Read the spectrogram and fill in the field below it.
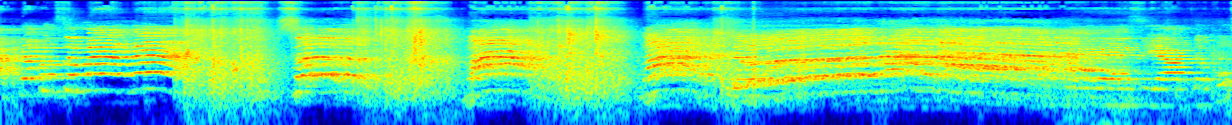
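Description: Schoolchildren in a classroom clap a rhythmic 'tepuk semangat' pattern together, a loud burst of hand claps and shouted chant from the whole class, repeated in short bouts with brief pauses.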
